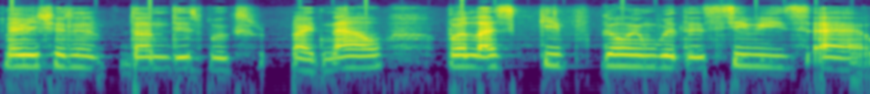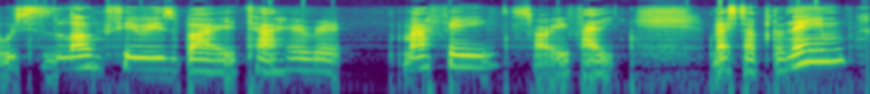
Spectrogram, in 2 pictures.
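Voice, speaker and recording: A woman's voice: mid-range voice, sing-song, a little slow, vocal fry, a bit bright, no echo, far from the mic, muffled recording. A woman giving a casual, opinionated book review in an informal, emphatic way.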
